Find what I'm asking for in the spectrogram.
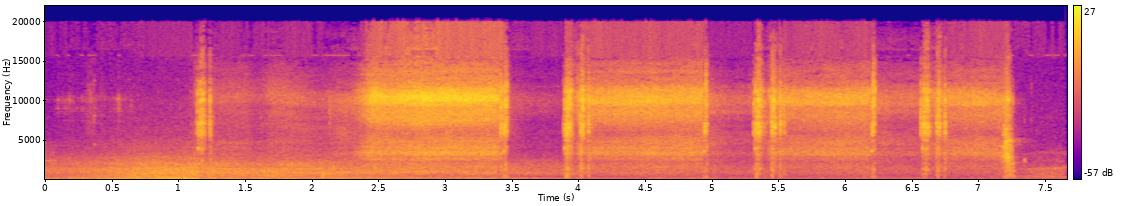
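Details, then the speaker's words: Carburetor float needle valve check after cleaning, blowing through fuel inlet: short bursts of hissing air pass freely once floats drop, showing needle valve opens properly. "when you let go of the floats you should be able to hear the air come through that means it's working properly"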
